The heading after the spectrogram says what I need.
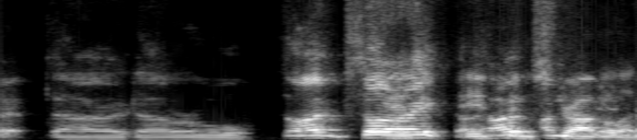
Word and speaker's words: Dharawal: Did I pronounce that right? Dharawal. Yeah, mate. You know, Dharawal is what I go by, but I'm happy that you definitely nailed it there, mate.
